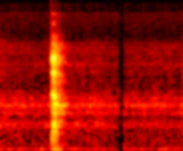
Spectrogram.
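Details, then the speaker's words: Single sharp, abrupt hiccup over a low room hum; the person says eating problems often cause hiccups or burping, and mentions having just eaten cheesecake. "I'm sorry. I have hiccups now. Oh. Another issue with my eating problems is I get a lot of either hiccups or burping issues going on."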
